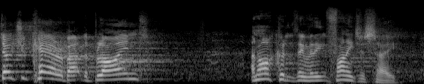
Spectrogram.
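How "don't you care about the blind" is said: put-on loud, high shout of a distant man. Speaker retells a man with a clipboard shouting at them from ten yards away, retelling a shout. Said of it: "he shouted".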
